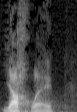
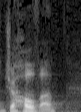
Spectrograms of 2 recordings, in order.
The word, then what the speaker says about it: Yahweh: You see it there in Hebrew, Yahweh. We slaughter it in English as Jehovah. That's actually a Germanic pronunciation that really isn't possible as having been the original pronunciation.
